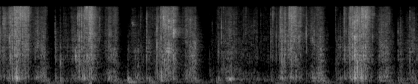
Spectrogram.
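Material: Slime, foam beads.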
